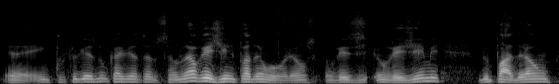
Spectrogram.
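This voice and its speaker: Brazilian professor lecturing in a halting, informal way. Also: male voice, lowish voice, vocal fry, warm tone. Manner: informal, halting, thinks aloud and corrects himself. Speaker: economics professor. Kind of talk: university lecture, explaining with worked examples.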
